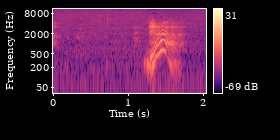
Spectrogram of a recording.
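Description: A person saying a single drawn-out "Yeah" about a second in, with the pitch swooping sharply up and back down, after a second of quiet room tone.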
